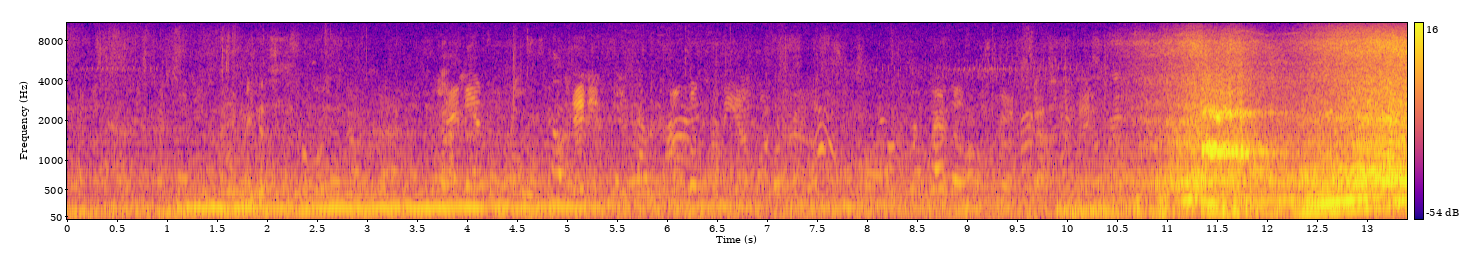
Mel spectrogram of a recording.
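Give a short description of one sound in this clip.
A car engine idles, then revs up loudly and accelerates away.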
